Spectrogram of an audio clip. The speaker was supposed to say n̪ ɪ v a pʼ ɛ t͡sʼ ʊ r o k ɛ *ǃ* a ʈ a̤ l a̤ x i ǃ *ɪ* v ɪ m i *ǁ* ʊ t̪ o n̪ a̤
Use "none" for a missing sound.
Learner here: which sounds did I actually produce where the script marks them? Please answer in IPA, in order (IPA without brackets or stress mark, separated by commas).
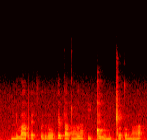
ʈ, ɪ, ǁ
